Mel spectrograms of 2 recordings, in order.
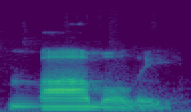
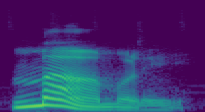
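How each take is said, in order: First: It is said in a plain, ordinary voice. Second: It is said in an exaggerated Italian-style accent.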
